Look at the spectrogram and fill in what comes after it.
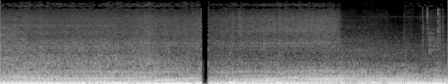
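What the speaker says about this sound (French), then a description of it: "Écoutez-moi ce véhicule aberrant." A loud, deep engine rumble roars close by, steady and heavy, briefly cutting out once before continuing.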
